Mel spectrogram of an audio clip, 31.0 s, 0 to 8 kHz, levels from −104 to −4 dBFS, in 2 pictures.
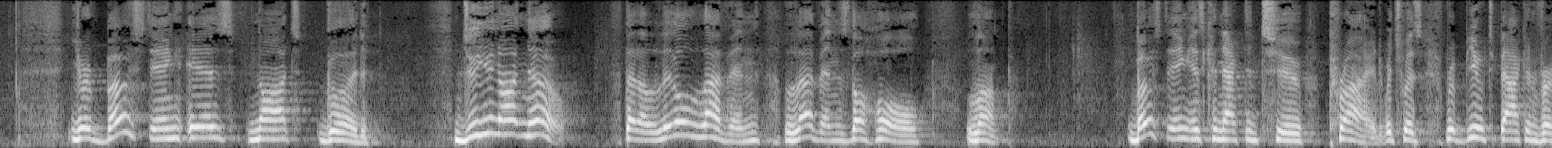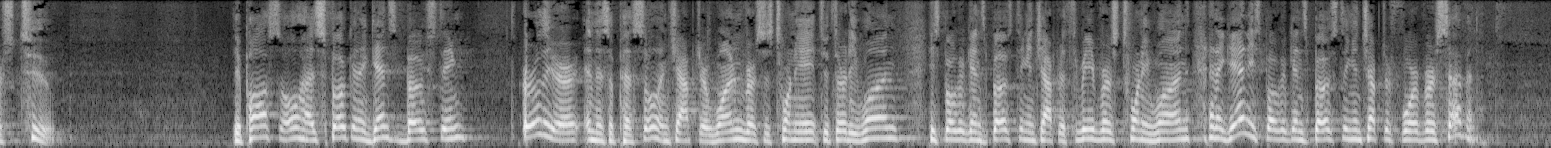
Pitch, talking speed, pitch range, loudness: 180 Hz, 130 wpm, 160-205 Hz, -18 LUFS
